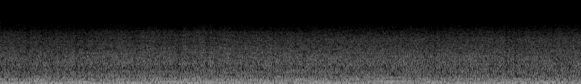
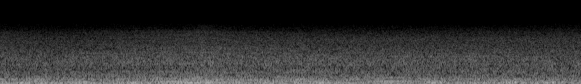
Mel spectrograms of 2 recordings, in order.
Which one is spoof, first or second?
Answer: first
